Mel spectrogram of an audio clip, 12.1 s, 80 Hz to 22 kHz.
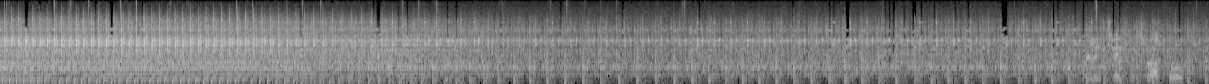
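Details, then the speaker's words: Royal Enfield Olympic 250 unit single, restarted with tickover set higher: beat starts quick, then takes ages to wind down over about ten seconds, thumps spacing out until it stalls; cause not confirmed. "I'll start it up again the engine and take an age two down steady speed and then it'll stop"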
